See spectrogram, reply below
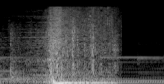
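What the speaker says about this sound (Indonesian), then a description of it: "mereka menjatuhkan sebuah pot yang berisi abu jenazah" A pot holding cremation ashes falls and shatters in one loud, close crash with a heavy low thud, then quickly cuts off, in a horror film scene.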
